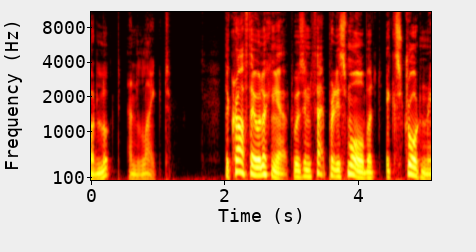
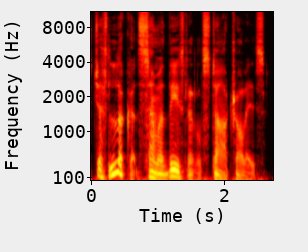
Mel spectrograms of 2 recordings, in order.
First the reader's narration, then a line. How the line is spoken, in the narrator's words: he said in a quiet voice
